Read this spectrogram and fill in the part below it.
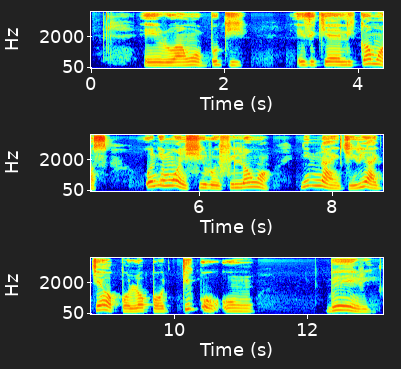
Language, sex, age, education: Yoruba, female, 30-45, tertiary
